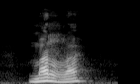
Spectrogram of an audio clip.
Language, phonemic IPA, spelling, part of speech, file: Arabic, /mar.ra/, مرة, noun, Ar-مرة.ogg
- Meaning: 1. a time, instance, occurrence 2. ellipsis of اِسْمُ مَرَّةٍ (ismu marratin)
